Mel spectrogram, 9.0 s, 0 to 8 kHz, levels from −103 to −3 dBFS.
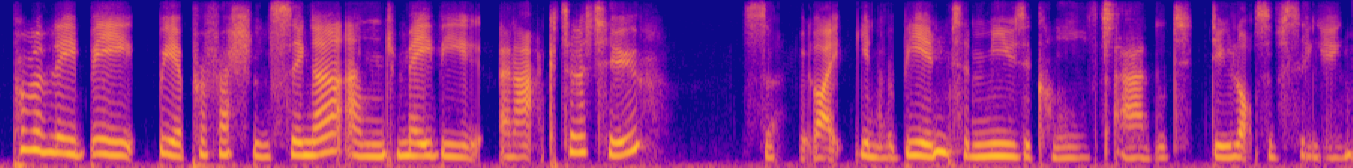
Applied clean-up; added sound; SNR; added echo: neural diffusion model UNIVERSE++.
